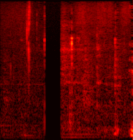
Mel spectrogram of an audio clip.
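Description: Low room tone in a meeting hall with a few faint clicks, and a brief complete cut-out of the sound partway through.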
